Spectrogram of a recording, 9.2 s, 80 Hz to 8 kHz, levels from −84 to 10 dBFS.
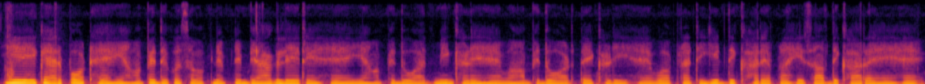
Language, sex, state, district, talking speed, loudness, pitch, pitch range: Hindi, female, Haryana, Jhajjar, 235 wpm, -16 LUFS, 230 Hz, 225-235 Hz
